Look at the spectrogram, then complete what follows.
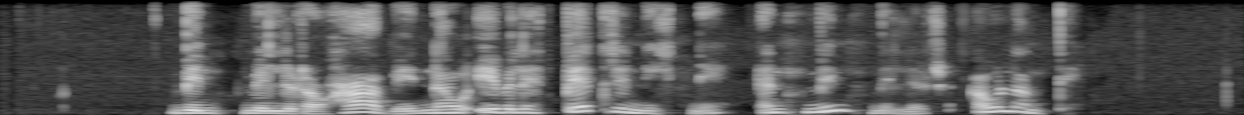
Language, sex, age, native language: Icelandic, female, 40-49, Icelandic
